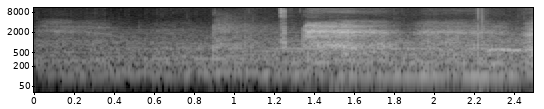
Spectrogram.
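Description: A woman's hard breath out, starting about a second in, from the effort of a dumbbell forward lunge.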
